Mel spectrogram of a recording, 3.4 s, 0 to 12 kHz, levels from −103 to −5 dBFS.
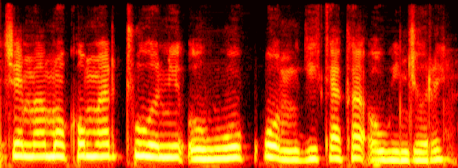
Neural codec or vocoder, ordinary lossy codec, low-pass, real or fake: codec, 24 kHz, 3 kbps, HILCodec; none; 10.8 kHz; fake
